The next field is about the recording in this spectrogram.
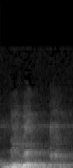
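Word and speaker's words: מלך: angelo si dice Malek, che si scrive MLK, no? E sempre MLK con la lettura però Melek vuol dire anche re, questo vuol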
